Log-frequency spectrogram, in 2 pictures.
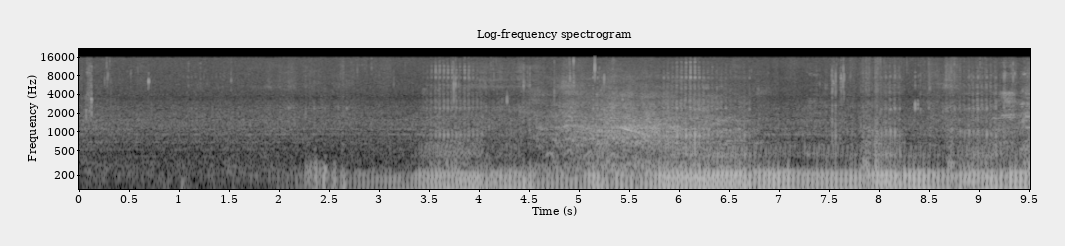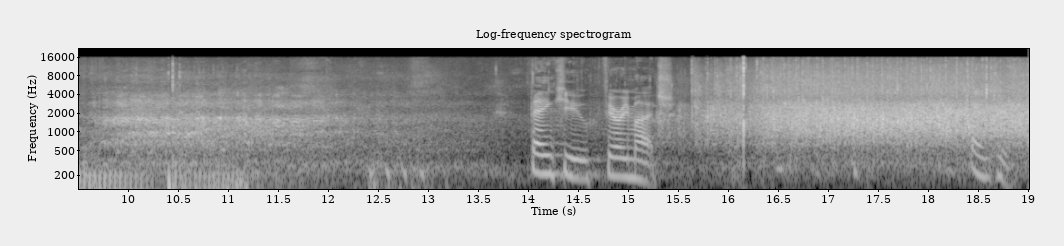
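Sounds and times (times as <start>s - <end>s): cheetah purring: 2.0s - 11.8s.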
